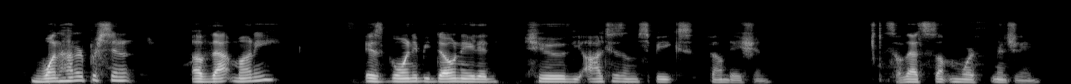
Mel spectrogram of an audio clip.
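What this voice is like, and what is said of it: Strained, nearly lost voice. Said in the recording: “my voice is almost gone again, but I've been talking a lot since I woke up”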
